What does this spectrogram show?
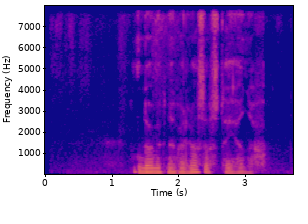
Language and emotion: Russian, sad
